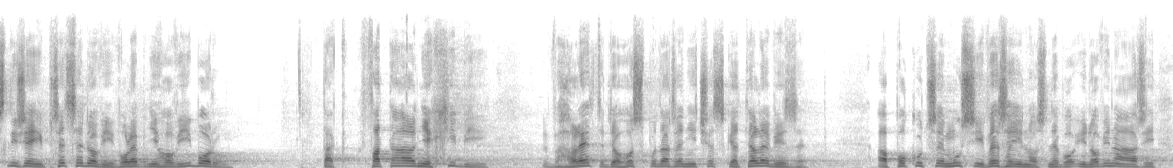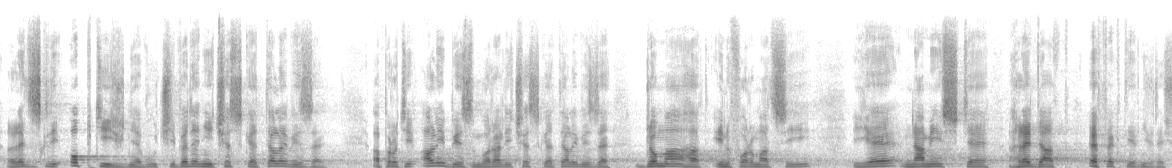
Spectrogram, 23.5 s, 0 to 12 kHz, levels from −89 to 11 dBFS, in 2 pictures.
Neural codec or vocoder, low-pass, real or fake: none; 10.8 kHz; real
